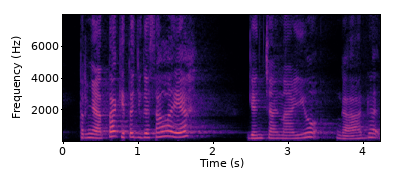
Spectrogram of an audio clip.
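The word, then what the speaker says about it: 괜찮아요: ke halaman sebelumnya tadi Nah bacanya gencan gencana he a-nya itu kayak kalau orang Singapura itu pakai lah Oke pakai no ya begitu juga jadi bilangnya cuman genc gitu bukan guen dan juga ada a-nya ya di situ Ini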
